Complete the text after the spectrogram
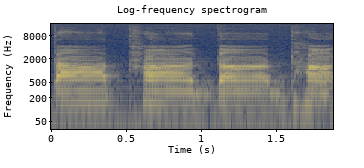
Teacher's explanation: इन सभी का उच्चारण करते समय जीभ की नोक जो है वो ऊपर के दांतों का स्पर्श करती है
